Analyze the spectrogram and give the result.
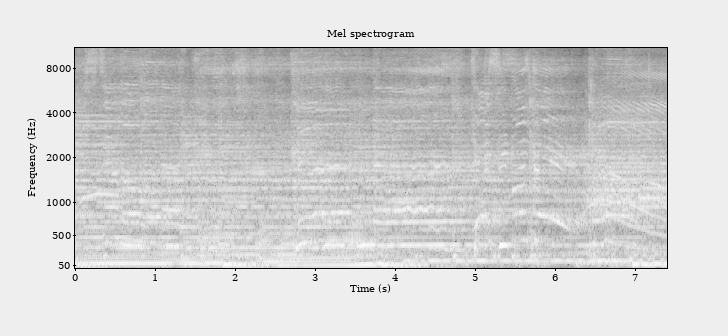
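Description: A large concert crowd cheers and yells nonstop, with high-pitched screams and whoops rising over a dense, loud roar that fills the whole stretch.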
